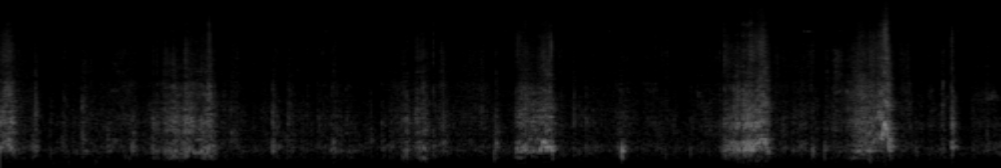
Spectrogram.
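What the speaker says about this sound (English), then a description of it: "Zip on the bottom." A zipper on a soft pet carrier runs in a series of short scratchy pulls with brief pauses between them, close and fairly quiet, with no talking.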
